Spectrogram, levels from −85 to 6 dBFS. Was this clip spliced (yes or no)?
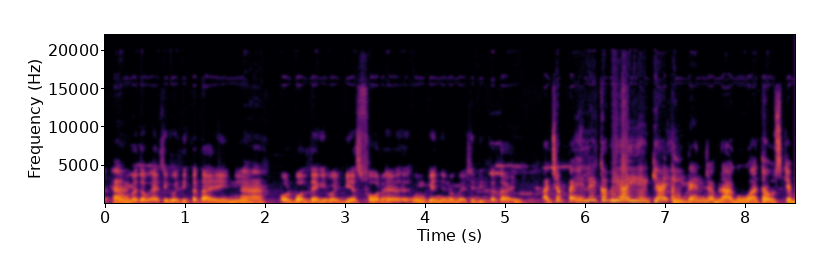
no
